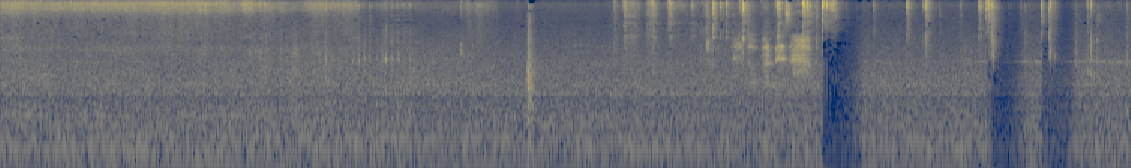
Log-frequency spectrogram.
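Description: Handheld battery milk frother whirring steadily as it whips coffee, sugar and water into foam in a glass mug. A sharp click about seven seconds in, then scattered clicks and knocks of handling near the end.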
